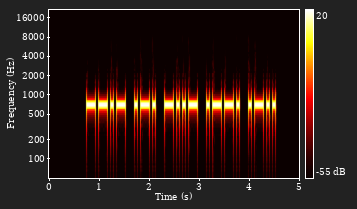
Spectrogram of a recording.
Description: Morse code, heard as a keyed tone, about 20 wpm, 700 Hz. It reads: QRXPL
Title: Code Groups - 5 Letters - 20wpm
